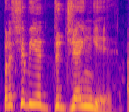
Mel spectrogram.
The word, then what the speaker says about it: Django: Django Reinhardt starts with a D, believe it or not. D-J-A-N-G-O.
